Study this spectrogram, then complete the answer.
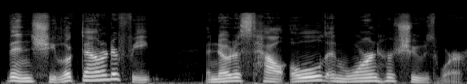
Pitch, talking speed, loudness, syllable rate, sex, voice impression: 135 Hz, 205 wpm, -17 LUFS, 5.0 syllables/s, male, masculine, adult-like, cool, slightly refreshing, sincere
